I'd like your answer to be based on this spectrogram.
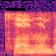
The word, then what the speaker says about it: Kanyon: You know, it's what happens when your parents decide to name you Kanyon, but then they put a K on there.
